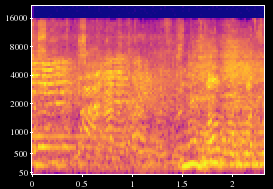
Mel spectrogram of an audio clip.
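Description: Several people talking over one another, with one loud voice cutting in about one and a half seconds in.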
